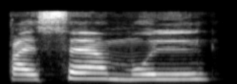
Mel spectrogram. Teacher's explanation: तनवीन की जो नून की आवाज़ है वो लाम में बदलेगी। क़समुल, इस तरीके से इसको पढ़ेंगे।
